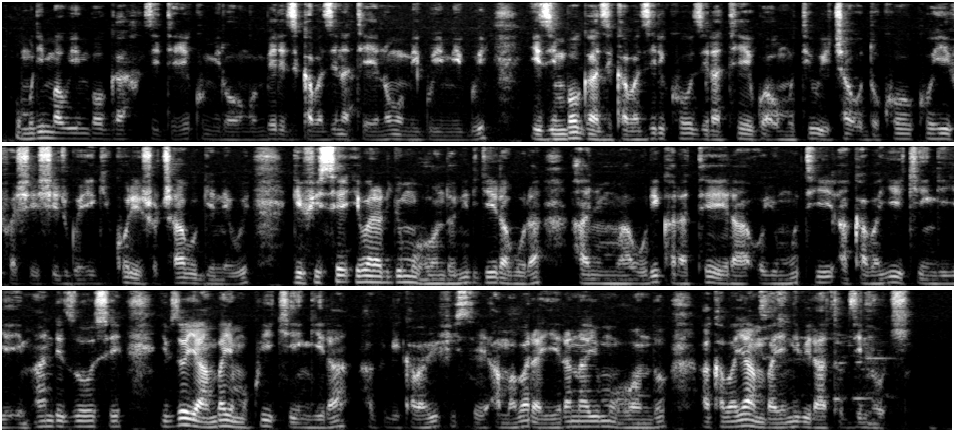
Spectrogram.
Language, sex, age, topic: Rundi, male, 25-35, agriculture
